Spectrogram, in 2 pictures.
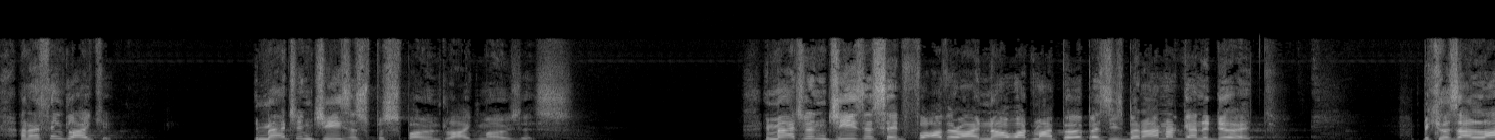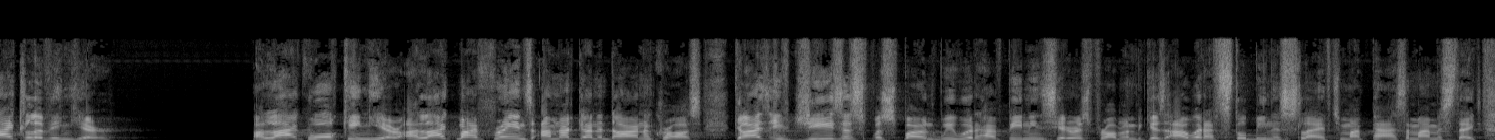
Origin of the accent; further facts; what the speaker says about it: South Africa; moved away; my home country in South Africa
